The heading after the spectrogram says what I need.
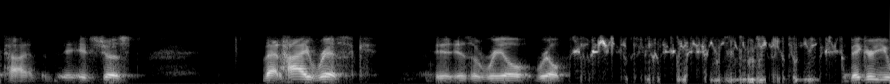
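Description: Right after "is a real real", from about 5.70 to 8.45 s, there's a codec payload misread: octet-aligned AMR decoded as bandwidth-efficient, so the speech turns into garbled, warbling noise.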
